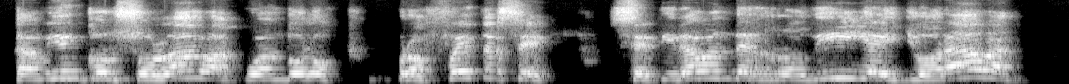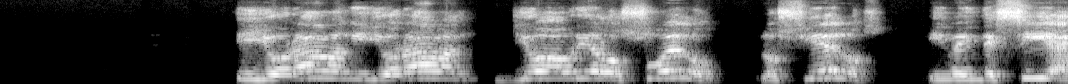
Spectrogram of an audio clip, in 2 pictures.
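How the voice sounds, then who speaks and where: A man's voice: extremely high pitch, moderate pace, fairly bright tone. A man preaching an emotional sermon as pastor, fervent and repetitive, often restarting his sentences.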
